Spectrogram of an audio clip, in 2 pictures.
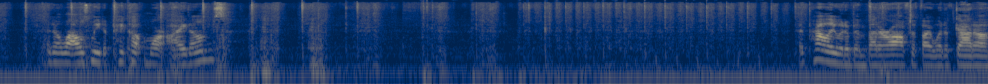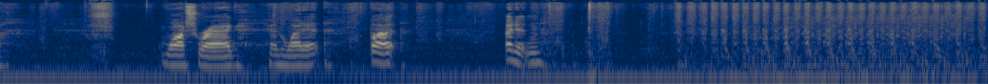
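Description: Fabric rustles softly as it is folded.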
